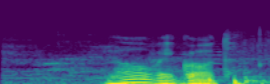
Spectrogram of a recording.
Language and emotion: Russian, sad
